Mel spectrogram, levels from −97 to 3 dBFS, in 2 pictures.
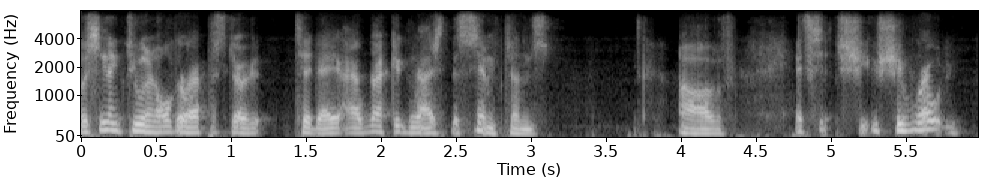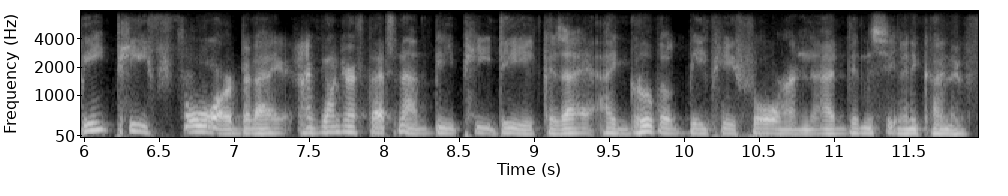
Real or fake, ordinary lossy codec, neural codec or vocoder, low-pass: fake; Opus, 32 kbps; codec, 24 kHz, 1.5 kbps, HILCodec; 7.2 kHz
